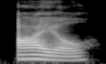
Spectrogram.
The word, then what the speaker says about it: aisle: And finally, the seventh word is aisle. Notice the pronunciation the letter es is silent.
